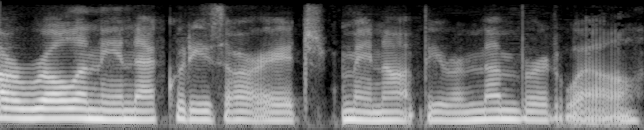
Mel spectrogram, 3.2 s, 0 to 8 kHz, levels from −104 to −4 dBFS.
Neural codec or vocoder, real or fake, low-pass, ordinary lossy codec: codec, 16 kHz, 4 kbps, FunCodec, trained on LibriTTS, 50 frames a second; fake; 7.2 kHz; AAC, 48 kbps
